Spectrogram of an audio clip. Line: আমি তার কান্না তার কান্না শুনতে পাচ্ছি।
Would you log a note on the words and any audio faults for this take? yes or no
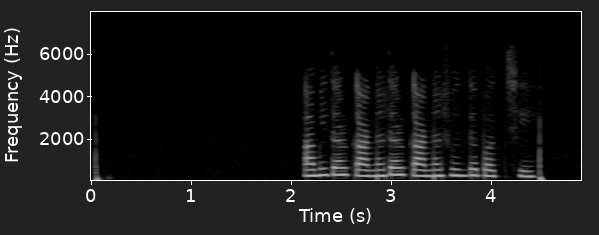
no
